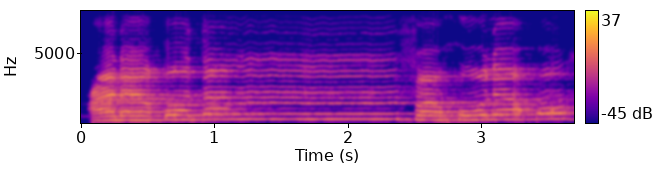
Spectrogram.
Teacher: اخفا میں سے آ رہا ہے تو ادھر اخفا کریں گے، یعنی ناک میں آواز لے جائیں گے، لفظ کو چھپا کر پڑھیں گے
